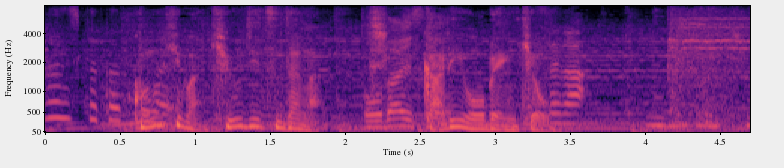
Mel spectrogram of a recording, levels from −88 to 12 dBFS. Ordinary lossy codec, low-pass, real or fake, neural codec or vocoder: none; none; real; none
